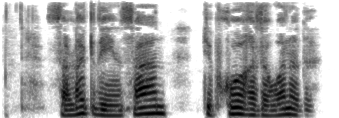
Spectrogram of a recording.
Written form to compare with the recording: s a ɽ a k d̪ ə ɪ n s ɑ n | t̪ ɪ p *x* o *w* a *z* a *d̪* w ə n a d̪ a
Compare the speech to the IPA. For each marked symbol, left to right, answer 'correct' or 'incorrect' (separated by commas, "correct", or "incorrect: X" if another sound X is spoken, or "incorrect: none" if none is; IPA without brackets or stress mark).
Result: correct, incorrect: ɣ, correct, incorrect: none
